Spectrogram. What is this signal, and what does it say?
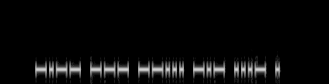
Morse code, heard as a keyed tone, about 35 wpm, 700 Hz. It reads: YO7KVE
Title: DXCC-100 Call Signs - 6 Characters - Repeated 3x - 35wpm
